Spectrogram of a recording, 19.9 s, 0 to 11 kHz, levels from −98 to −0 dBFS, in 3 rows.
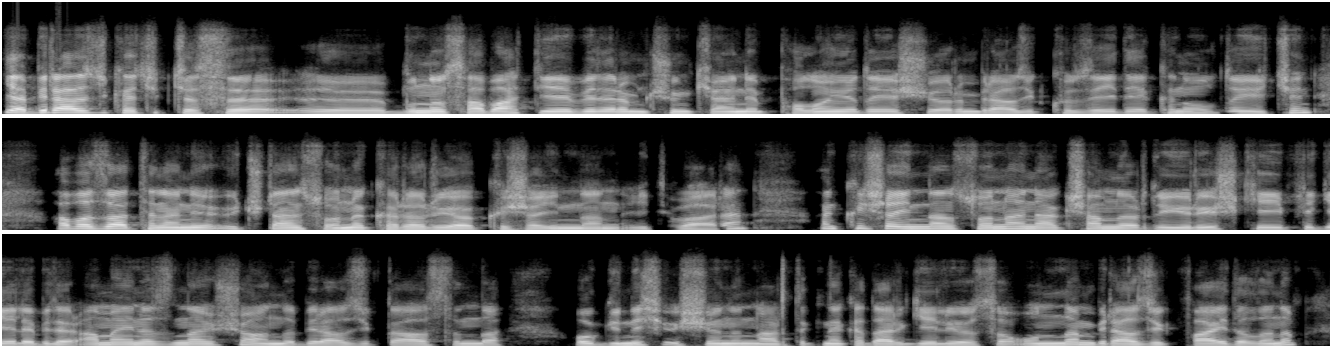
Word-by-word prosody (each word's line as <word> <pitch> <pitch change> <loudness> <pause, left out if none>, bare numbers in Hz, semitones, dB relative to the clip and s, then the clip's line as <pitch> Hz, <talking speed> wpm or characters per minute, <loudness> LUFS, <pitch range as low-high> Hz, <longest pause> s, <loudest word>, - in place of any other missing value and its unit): Ya, 185 -4 +7
birazcık 185 -2 +6
açıkçası, 150 -4 -1
ııı, 145 -5 0
buna 165 0 +6
sabah 150 0 +3
diyebilirim 150 0 +3
çünkü, 145 -1 -2
hani, 140 0 +3
Polonya'da 150 +3 0
yaşıyorum. 145 0 -2
Birazcık 125 0 -2
kuzeye 135 +4 -4
de 160 - -4
yakın 155 +1 -4
olduğu 150 +1 -5
için, 175 +7 -2 0.3
hava 185 +1 +3
zaten, 180 -3 +3
hani, 150 +1 +4
3'ten 170 -1 -1
sonra 140 +1 +1
kararıyor, 135 -2 +1
kış 120 -1 -4
ayından 110 -2 0
itibaren. 115 - -5 0.4
Hani, 205 -1 -3
kış 215 -1 -3
ayından 180 -3 +3
sonra, 170 +2 0
hani, 175 -2 +1
akşamları 165 0 -1
da - - -3
yürüyüş 140 +4 0
keyifli 145 0 -4
gelebilir 145 -5 0
ama 170 +1 +1
en 170 - +1
azından 165 0 -1
şu 170 +3 -5
anda 145 0 -1
birazcık 145 -1 -3
daha 135 -2 -1
aslında 145 +3 -4 0.4
o 155 -1 -1
güneş 150 +5 0
ışığının, 145 -3 0
artık 125 +2 -4
ne 140 -1 0
kadar 135 -1 -1
geliyorsa, 135 +3 -2
ondan 160 +2 0
birazcık 125 -4 -1
faydalanıp, 145 +4 0
150 Hz, 165 wpm, -22 LUFS, 135-165 Hz, 0.4 s, Ya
